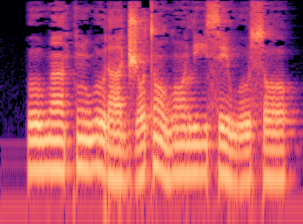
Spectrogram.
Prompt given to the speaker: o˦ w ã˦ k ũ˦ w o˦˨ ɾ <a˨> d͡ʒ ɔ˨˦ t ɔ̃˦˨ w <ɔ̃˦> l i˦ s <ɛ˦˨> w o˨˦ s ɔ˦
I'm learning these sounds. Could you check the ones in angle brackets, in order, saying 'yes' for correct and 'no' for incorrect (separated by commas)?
yes, no, no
